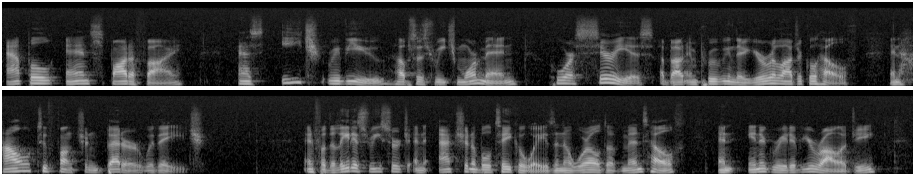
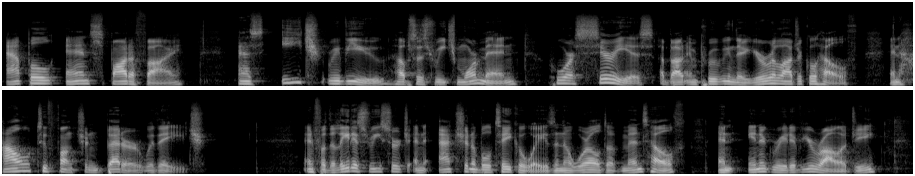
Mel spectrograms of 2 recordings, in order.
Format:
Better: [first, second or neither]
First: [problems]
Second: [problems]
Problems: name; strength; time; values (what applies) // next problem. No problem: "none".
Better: second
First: hiss; noticeable; throughout; 20 dB below the speech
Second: none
